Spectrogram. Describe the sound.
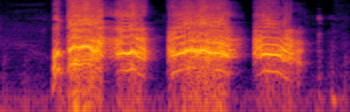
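A man's voice imitates a rooster crowing, four loud, strained cries in a rising-then-falling pattern, each broken by brief pauses, with the last phrase drawn out.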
